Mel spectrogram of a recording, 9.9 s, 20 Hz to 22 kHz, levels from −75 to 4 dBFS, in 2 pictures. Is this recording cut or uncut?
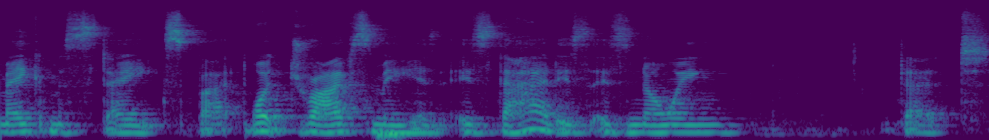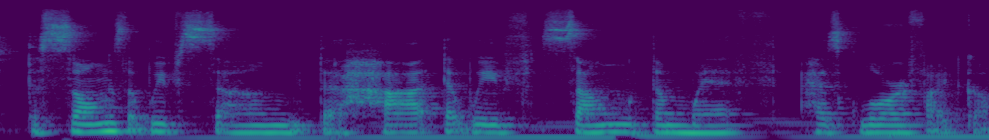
uncut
